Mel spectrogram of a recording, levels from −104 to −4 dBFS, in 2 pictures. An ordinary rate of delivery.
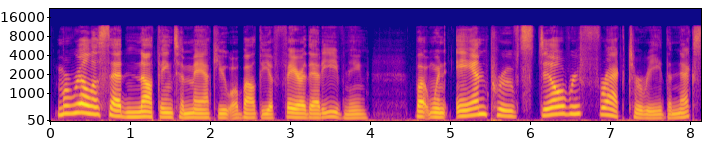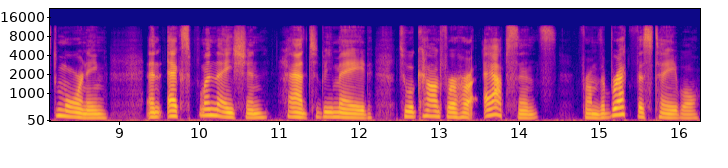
No: slow, 125 wpm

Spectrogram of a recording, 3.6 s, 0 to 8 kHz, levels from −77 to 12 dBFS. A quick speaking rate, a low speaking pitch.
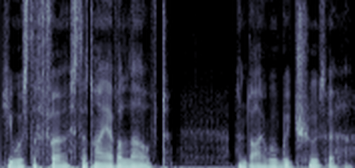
Yes: fast, 255 wpm; low, 105 Hz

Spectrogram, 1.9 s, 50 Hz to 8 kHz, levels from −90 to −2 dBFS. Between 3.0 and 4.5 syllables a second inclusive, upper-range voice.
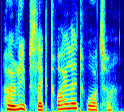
Yes: 4.0 syllables/s; very high, 275 Hz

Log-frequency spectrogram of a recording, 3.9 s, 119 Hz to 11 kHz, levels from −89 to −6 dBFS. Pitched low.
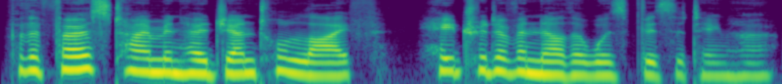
No: high, 210 Hz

